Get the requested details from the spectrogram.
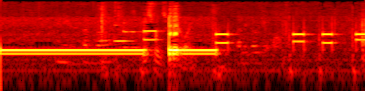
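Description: A steady phone dial tone hums for a few seconds, then gives way to a string of short two-tone keypad beeps as a phone is dialed, pressed one after another at uneven intervals, clear.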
